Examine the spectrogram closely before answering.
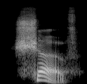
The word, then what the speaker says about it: shove: to push something hard shove pronunciation use the short H sound like cup and up shove example the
